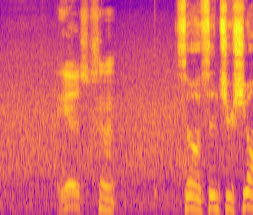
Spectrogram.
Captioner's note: chuckles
